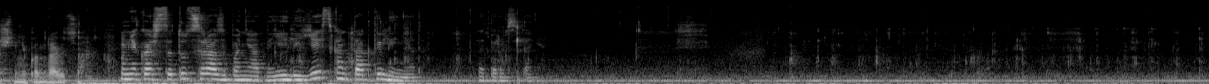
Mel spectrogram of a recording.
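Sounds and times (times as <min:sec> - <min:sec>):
steady low hum: 0:00.0 - 0:12.0
people chewing with wet smacks: 0:02.4 - 0:05.3, 0:05.9 - 0:12.0.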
